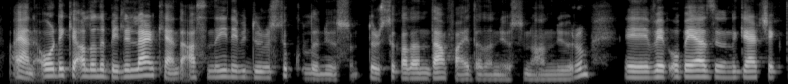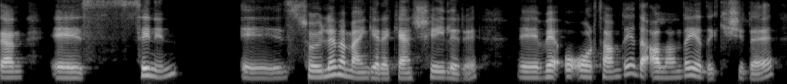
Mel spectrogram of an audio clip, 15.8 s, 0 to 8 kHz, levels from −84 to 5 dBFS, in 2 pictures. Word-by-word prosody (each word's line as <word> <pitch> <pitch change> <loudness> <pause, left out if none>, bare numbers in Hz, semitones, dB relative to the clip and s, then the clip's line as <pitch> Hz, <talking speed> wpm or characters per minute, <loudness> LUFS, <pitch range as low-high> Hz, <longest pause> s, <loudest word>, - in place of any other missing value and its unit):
Yani, - - +4
oradaki 205 +1 +2
alanı 190 -1 -1
belirlerken 205 +5 +4
de, - - -2
aslında, 175 +1 -4
yine 180 -1 -3
bir 175 -2 -12
dürüstlük 165 +5 -8
kullanıyorsun. 135 - -10
Dürüstlük 435 - -4
alanından 145 +1 +1
faydalanıyorsun, 120 -2 -9
anlıyorum. 120 - -9 0.4
Iıı, 165 -1 +1
ve 175 0 +5
o 180 - -5
beyaz 180 0 +6
yalanı 165 -1 -6
gerçekten, 165 -1 +2 0.3
eee, 475 -1 +3
s - - -2 0.3
senin, 215 +5 -1 0.6
eee, 445 -2 -5
söylememen 185 -2 +1
gereken 145 0 +1
şeyleri, 170 - -3 0.4
eee, 160 -1 -1
ve 180 -1 +5
o 190 -1 +1
ortamda 175 +1 -1
ya 265 0 -3
da - - +3
alanda 160 +4 +1
ya 200 -6 +1
da 135 - -7
kişide, - - -3
175 Hz, 140 wpm, -24 LUFS, 160-205 Hz, 0.6 s, beyaz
